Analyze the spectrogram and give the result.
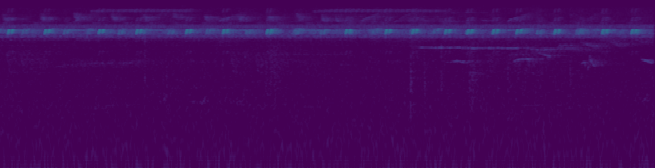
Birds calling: Plumbeous Pigeon (Patagioenas plumbea), Plumbeous Antbird (Myrmelastes hyperythrus), Solitary Black Cacique (Cacicus solitarius), Olivaceous Woodcreeper (Sittasomus griseicapillus), Amazonian Grosbeak (Cyanoloxia rothschildii), Hauxwell's Thrush (Turdus hauxwelli)

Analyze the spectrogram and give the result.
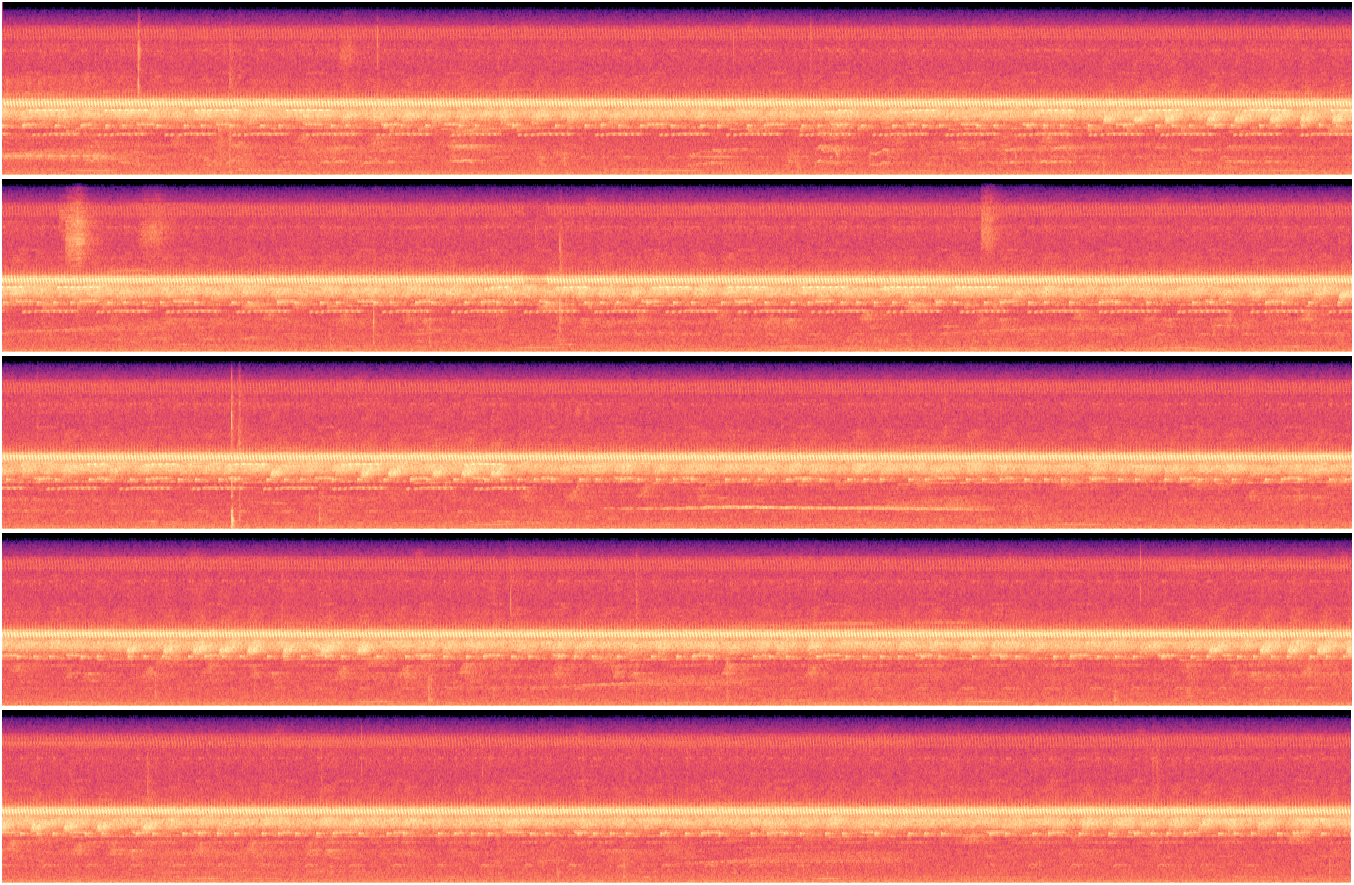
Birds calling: Cinnamon-throated Woodcreeper (Dendrexetastes rufigula), unidentified bird, Rufous-fronted Antthrush (Formicarius rufifrons), Amazonian Trogon (Trogon ramonianus), Striped Woodcreeper (Xiphorhynchus obsoletus), Hauxwell's Thrush (Turdus hauxwelli), Ruddy Pigeon (Patagioenas subvinacea), Buff-breasted Wren (Cantorchilus leucotis), Gray-fronted Dove (Leptotila rufaxilla), Plumbeous Antbird (Myrmelastes hyperythrus)

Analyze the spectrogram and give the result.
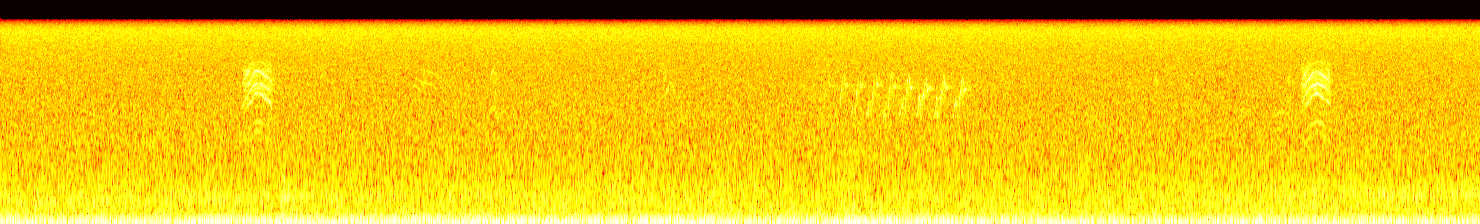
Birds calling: Hawaii Amakihi (Chlorodrepanis virens)

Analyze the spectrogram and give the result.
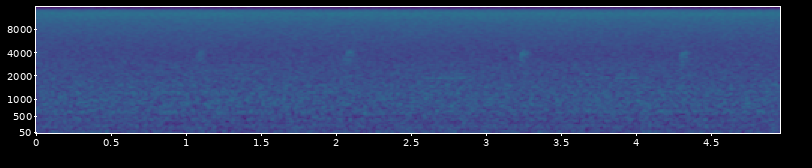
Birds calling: Gray-crowned Rosy-Finch (Leucosticte tephrocotis), Clark's Nutcracker (Nucifraga columbiana)

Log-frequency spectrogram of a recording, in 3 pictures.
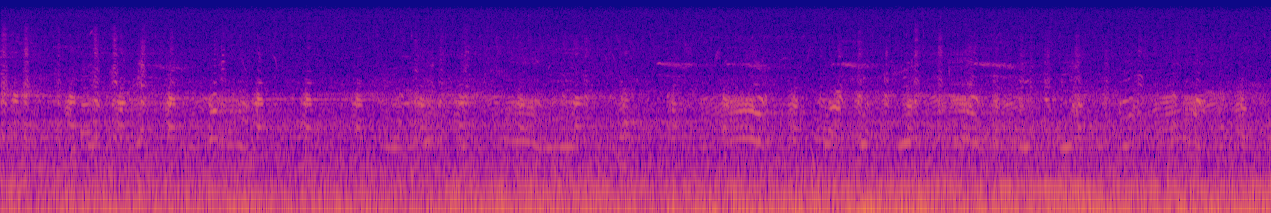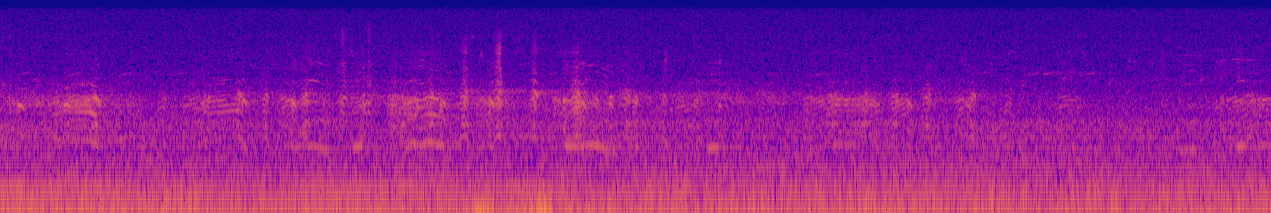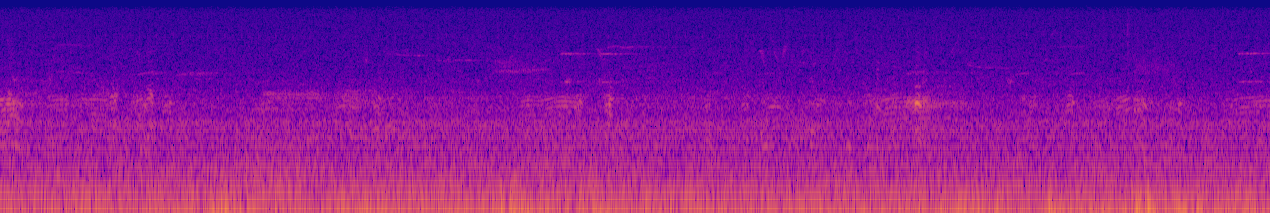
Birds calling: Blue Jay (Cyanocitta cristata), Canada Goose (Branta canadensis)

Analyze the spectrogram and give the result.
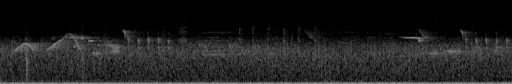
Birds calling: Hawaii Elepaio (Chasiempis sandwichensis), Apapane (Himatione sanguinea), Iiwi (Drepanis coccinea)

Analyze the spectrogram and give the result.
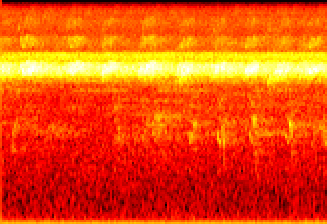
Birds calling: Russet-backed Oropendola (Psarocolius angustifrons), Hauxwell's Thrush (Turdus hauxwelli)

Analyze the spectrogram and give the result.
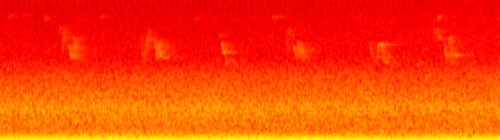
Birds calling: Black-capped Chickadee (Poecile atricapillus), Red-eyed Vireo (Vireo olivaceus)

